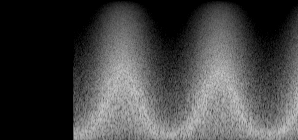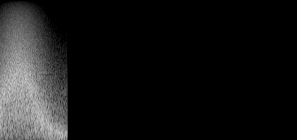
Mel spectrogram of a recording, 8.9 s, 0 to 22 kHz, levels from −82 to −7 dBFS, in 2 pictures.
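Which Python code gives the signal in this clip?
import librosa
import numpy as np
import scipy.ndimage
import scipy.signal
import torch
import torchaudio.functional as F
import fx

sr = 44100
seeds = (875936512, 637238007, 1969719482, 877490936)

y = fx.wind(sr, seeds[0], length_s=4.37, low_hz=180.0, high_hz=2400.0, q=1.3, gusts=3, swing_db=12.0)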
